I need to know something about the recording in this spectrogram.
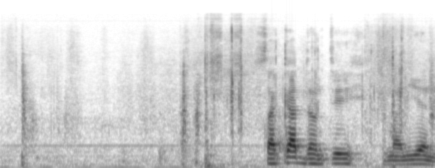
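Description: Paper rustles as a man handles a sheet.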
